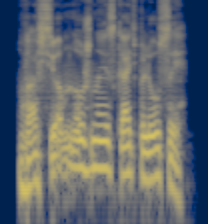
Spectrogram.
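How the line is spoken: Snort. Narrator (Russian): хмыкнул

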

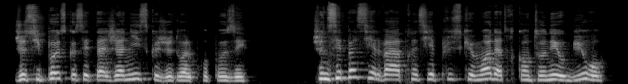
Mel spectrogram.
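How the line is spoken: Sigh. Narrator (French): soupira Harry

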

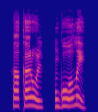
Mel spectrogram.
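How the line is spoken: Boy shouting from crowd. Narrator (Russian): крикнул из толпы какой-то мальчуган

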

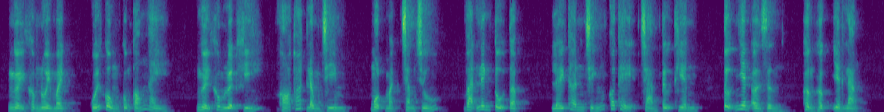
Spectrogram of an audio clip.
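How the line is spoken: Slow whisper. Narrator (Vietnamese): Lâm Phàm chậm rãi thì thầm

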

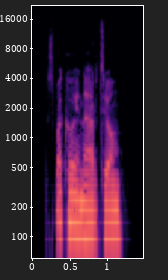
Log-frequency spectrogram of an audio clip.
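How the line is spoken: Dry tone. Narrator (Russian): сухим тоном произнесла она

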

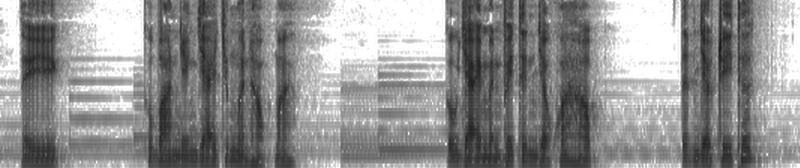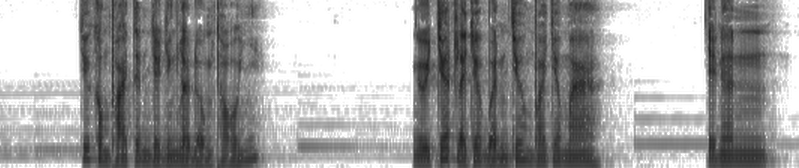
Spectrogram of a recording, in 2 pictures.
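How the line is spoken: Sighing. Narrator (Vietnamese): tiếng nó thở dài

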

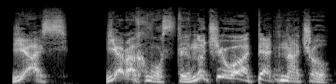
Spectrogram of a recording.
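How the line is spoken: Growled. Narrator (Russian): Рыкнул на него высокий Красналь

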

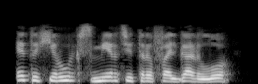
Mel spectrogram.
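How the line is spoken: Doomed exhale, loud gulp. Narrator (Russian): обреченно выдохнул парень, шумно сглатывая

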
